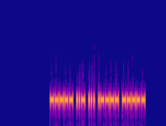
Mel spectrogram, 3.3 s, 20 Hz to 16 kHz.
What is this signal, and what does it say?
Morse code, heard as a keyed tone, about 52 wpm, 700 Hz. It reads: 0US10
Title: Code Groups - 5 Letter:Numbers - 50wpm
